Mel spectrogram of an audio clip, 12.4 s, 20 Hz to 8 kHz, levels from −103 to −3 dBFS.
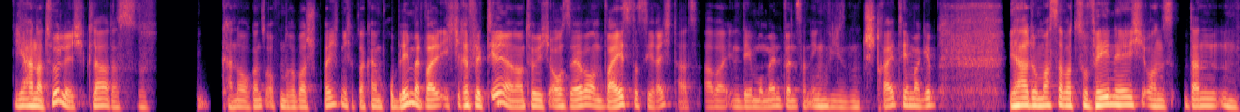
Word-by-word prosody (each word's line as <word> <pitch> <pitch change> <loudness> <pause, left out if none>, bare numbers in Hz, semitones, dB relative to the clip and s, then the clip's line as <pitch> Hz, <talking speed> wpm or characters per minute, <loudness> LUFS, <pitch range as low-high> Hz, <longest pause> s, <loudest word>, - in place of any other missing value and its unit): Ja, 140 +1 +3
natürlich, 135 - +2
klar, 140 0 0
das 110 -1 -9
das 110 -2 -13 0.7
kann 115 +2 -6
auch 115 -2 -4
ganz 125 +1 -4
offen 125 - -6
drüber 115 0 -3
sprechen, 150 +4 -4
ich 135 - -3
habe 120 - -19
da 115 - -4
kein 125 -1 -3
Problem 120 - +2
mit, 160 - +1
weil 130 +2 +3
ich 145 +1 -8
reflektiere 145 +7 +3
ja 190 - +1
natürlich 125 +1 -1
auch 125 +1 0
selber 130 +4 +1
und 125 -4 -2
weiß, 155 +8 +3
dass 140 -1 -7
sie 120 - -6
recht 150 +6 -8
hat, 115 0 -13
aber 115 +1 -8
in 120 -1 -10
dem 120 0 -4
Moment, 125 +3 -5
wenn's 120 0 -4
dann - - -10
irgendwie 125 -2 -3
so 110 - -9
'n 110 0 -9
Streitthema 140 +2 -2
gibt: 145 +3 -5 0.7
„Ja, 150 +2 +7
du 145 - +5
machst 145 +2 +3
aber 140 -1 +4
zu 140 -1 -1
wenig“ 155 +1 +5
und 130 -3 -3
dann, 135 -3 -2
130 Hz, 235 wpm, -22 LUFS, 120-145 Hz, 0.7 s, Ja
